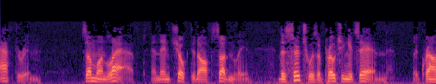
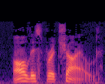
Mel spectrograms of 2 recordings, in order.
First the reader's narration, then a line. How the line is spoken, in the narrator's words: he said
